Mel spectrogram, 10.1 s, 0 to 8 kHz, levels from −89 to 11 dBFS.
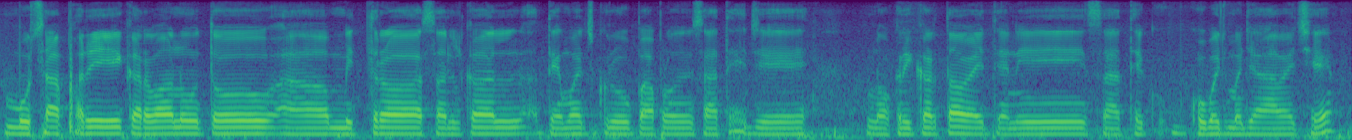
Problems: constant background noise, background conversations at intervals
